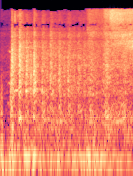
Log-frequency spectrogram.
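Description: Steel roller coaster train rolling into the station: its wheels rumble and clatter over the track with a run of sharp clicks, and a hiss sets in near the end.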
